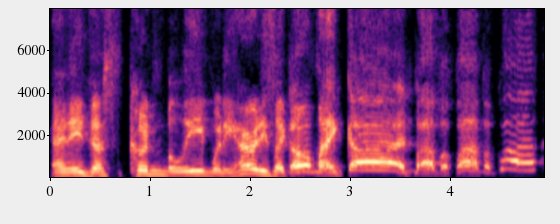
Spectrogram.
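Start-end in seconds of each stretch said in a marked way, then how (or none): 2.4-4.8 be blown away; mock stunned exclamation; amazed. Amazed reaction quoted.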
